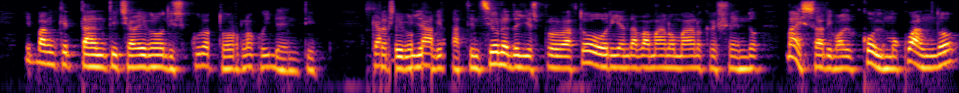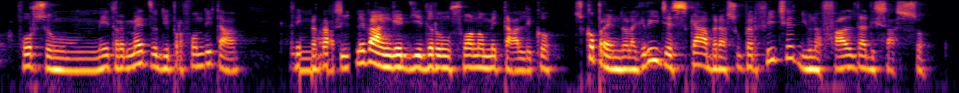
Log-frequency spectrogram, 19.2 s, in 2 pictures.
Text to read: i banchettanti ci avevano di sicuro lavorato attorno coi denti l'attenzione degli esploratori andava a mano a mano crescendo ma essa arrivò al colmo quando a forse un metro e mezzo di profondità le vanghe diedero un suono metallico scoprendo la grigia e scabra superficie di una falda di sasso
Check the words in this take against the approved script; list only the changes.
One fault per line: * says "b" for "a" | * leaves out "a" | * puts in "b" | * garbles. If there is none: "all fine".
* leaves out "lavorato"
* garbles
* garbles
